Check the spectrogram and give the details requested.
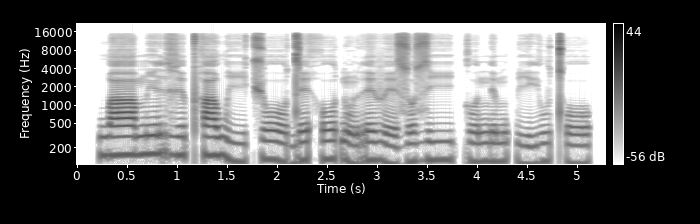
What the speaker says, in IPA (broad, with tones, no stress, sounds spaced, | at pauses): w aː˦ m ĩ˦ r ɣ ɪ˦ pʰ a˦ w iː˨ t͡ʃ oː˦˨ d e˦ h o˦ ɗ ũ˨ r e˦ β e˨ z ʊ˦ z iː˦ k ʊ˦ n ɪ˦ m k͡p i˨ j u˦ tʰ o˦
